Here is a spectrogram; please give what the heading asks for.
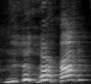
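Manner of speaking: giggling at her own slip; laughing. Real, not acted. Tarot reader laughing at her own Irish greeting.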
